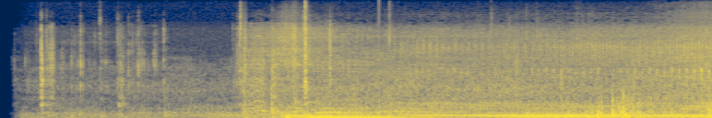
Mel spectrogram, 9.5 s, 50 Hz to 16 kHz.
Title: стук в двигателе 11194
